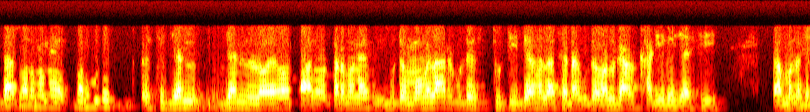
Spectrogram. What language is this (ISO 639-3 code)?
ori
